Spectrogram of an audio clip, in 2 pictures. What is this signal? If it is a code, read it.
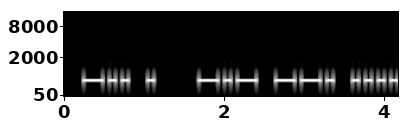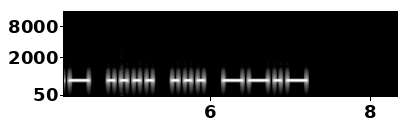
Morse code, heard as a keyed tone, about 15 wpm, 700 Hz. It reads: DE KG4HSQ
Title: USA Callsign DE Callsign 15wpm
